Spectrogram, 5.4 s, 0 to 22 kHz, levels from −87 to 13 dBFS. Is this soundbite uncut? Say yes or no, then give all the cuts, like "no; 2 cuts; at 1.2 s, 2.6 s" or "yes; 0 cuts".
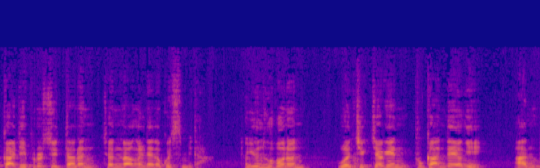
yes; 0 cuts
